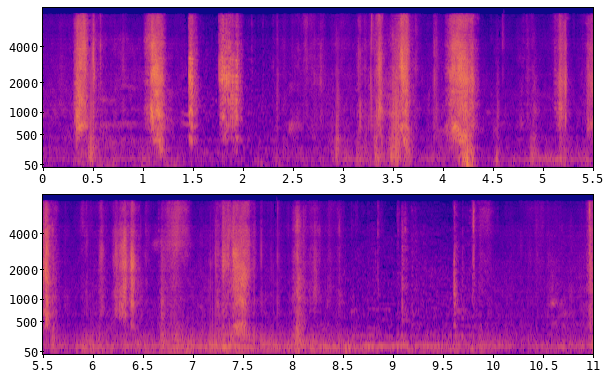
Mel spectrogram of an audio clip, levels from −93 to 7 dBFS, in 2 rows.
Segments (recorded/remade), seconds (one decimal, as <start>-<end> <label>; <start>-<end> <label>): 0.0-1.4 remade; 1.4-2.3 recorded; 2.3-8.5 remade; 8.5-9.8 recorded; 9.8-11.0 remade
